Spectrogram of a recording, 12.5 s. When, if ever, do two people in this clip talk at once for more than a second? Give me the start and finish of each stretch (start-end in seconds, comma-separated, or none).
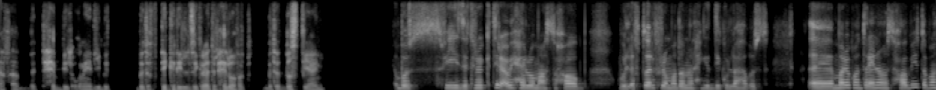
none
